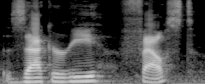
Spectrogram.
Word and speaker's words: Zachary Foust: Today we have Zachary Foust.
